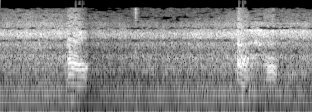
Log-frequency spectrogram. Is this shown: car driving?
yes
